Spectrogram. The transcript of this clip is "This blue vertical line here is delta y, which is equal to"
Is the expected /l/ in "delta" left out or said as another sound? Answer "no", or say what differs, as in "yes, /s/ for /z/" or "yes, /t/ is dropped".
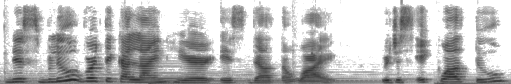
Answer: no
